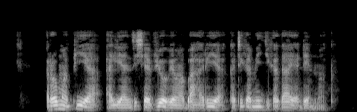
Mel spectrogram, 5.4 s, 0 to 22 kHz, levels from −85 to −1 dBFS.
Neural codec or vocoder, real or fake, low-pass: none; real; 7.2 kHz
